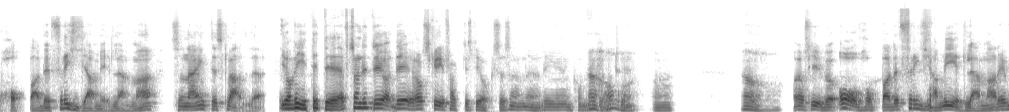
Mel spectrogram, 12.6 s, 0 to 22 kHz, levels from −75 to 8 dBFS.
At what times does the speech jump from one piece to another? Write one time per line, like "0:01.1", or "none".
0:03.5
0:09.9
